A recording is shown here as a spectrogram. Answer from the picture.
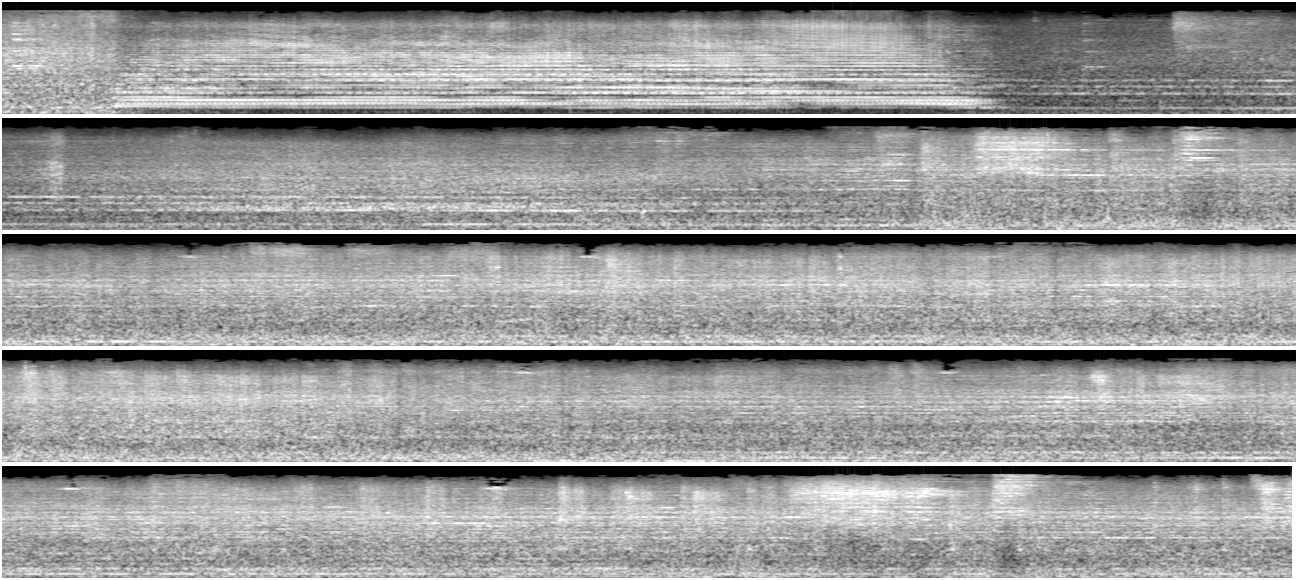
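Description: A freight locomotive's horn sounds one long blast of about four seconds, then stops sharply. A loaded tank-car freight train then rolls past close by with a steady rumble and clickety-clack of the wheels over the rail joints, while a second freight train runs on the other track.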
